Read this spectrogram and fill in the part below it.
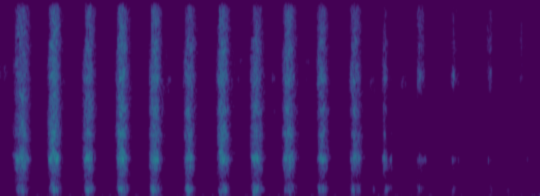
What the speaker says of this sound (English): Big breath in. Kapalabhati breath.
